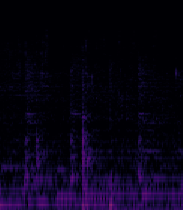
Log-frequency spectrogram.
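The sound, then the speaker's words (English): Chicken thighs sizzle steadily as they are browned in a hot pan before finishing in the oven, a dense crackling hiss with a couple of brief louder pops and a low rumbling undertone, no voices. “Just gonna brown those off a little bit.”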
